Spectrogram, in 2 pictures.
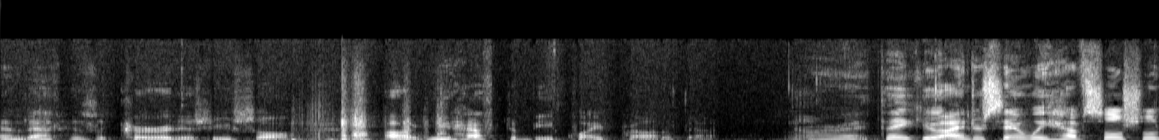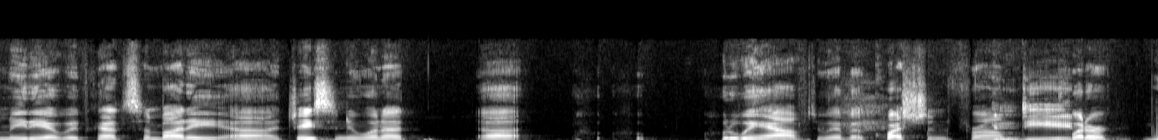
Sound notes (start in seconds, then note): none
